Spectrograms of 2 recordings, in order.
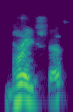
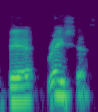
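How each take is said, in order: First: No vowel is heard between b and r. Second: A short vowel is heard between b and r. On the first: The speaker calls it wrong. "we don't say Bereshith" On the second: The speaker calls it right. "we say Bereshith, where we pronounce the Shva"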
